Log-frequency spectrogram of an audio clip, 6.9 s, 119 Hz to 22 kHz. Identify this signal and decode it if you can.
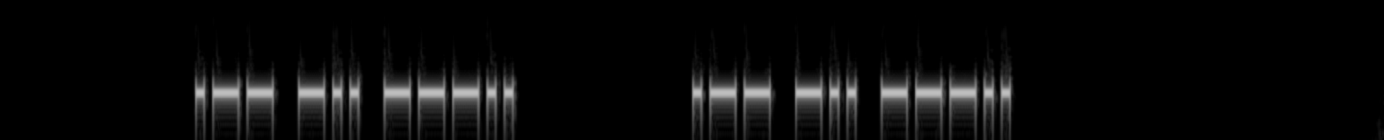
Morse code, heard as a keyed tone, about 28 wpm, 700 Hz. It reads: WD8 WD8
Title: USA Call Sign Prefixes - Repeated 2x - 28wpm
